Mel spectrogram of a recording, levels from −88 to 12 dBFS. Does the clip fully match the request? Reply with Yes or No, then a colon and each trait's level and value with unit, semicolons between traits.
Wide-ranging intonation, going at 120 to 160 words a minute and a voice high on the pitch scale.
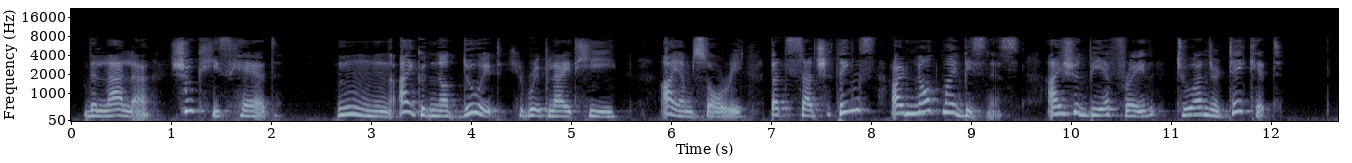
Yes: wide, 7.2 semitones; slow, 135 wpm; high, 220 Hz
